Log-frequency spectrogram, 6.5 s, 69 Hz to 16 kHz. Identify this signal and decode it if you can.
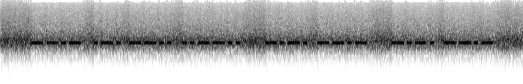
Morse code, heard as a keyed tone, hand-sent with a paddle, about 25 wpm, 1000 Hz, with radio static and a narrow filter. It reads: QRZ? CQ CQ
